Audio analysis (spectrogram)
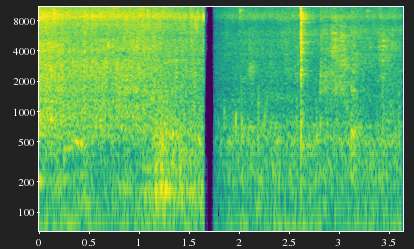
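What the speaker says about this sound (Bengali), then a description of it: "এখন পরিমাণ মতন ঝোলের জন্য জল দিয়ে দিব" Water pours steadily into a pan of tengra fish curry with stalks and potatoes, a loud continuous rushing hiss that cuts off briefly and then resumes more softly.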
